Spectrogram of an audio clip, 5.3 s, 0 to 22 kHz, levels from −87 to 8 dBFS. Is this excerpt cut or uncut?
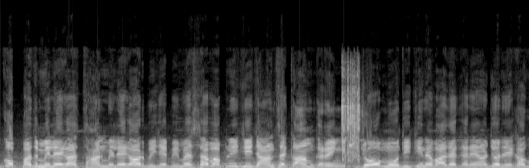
cut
